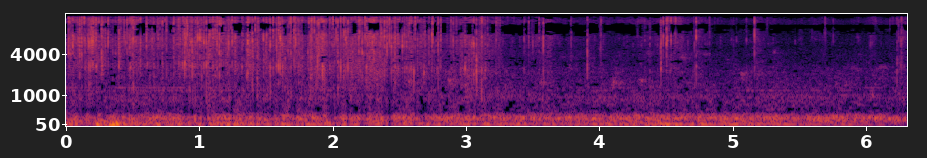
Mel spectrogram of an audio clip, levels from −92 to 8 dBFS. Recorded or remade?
recorded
